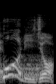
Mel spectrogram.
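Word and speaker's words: 普洱: 여기 보이현, 이 보이시가 돼 있는데 보이현 전에는 스마오 지역이었어요. 그래서 보이시 이게 중국 한문으로 돼 있는 보이시인데 푸얼이죠. 이 중국 발음으로는.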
